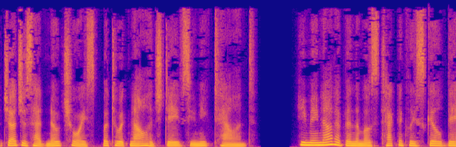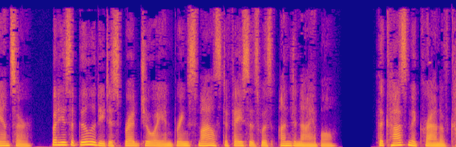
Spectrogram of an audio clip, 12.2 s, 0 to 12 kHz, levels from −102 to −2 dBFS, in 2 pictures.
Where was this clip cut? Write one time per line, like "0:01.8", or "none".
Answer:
none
